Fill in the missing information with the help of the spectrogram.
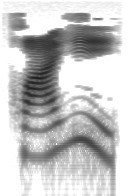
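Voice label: "华裔" Mandarin Chinese; hsk; chinese-flashcards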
